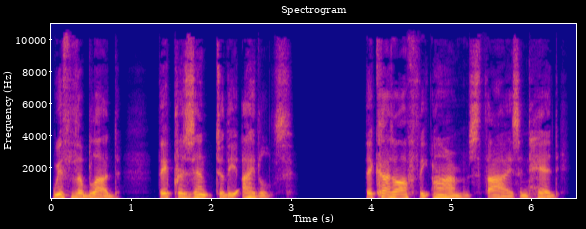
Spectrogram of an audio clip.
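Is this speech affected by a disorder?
No.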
